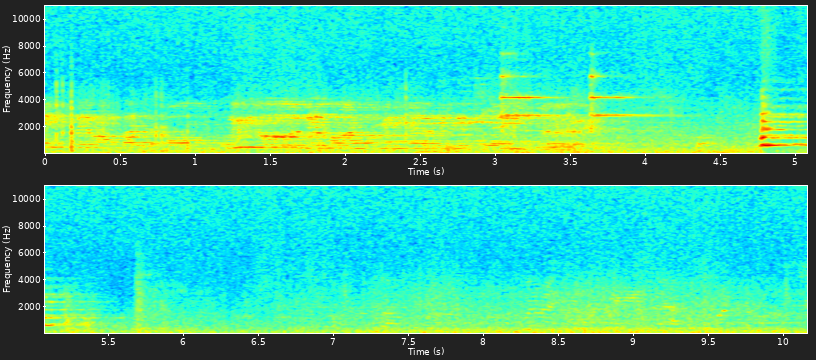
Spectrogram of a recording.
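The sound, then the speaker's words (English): A train bound for Kooyong approaches with a steady, broad rumbling roar. Whining tonal notes rise over it in the first few seconds, and a single sharp metallic clank cuts through midway before the rumble carries on. “I can just hear a train coming.”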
